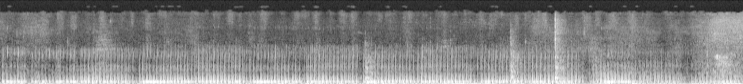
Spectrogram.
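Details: Kitten purring: a soft, steady, low rumbling purr running throughout with a regular pulsing rhythm, faint clicks and rustles at times.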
